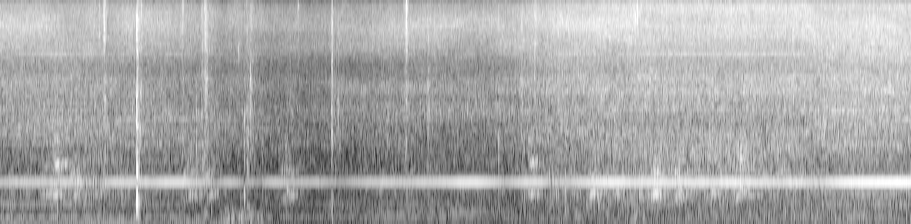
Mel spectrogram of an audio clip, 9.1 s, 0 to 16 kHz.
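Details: 2002 Ford Escape develops a steady mid-pitched hum inside the vehicle after driving for some time, holding one pitch and growing slightly louder midway; cause unknown.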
